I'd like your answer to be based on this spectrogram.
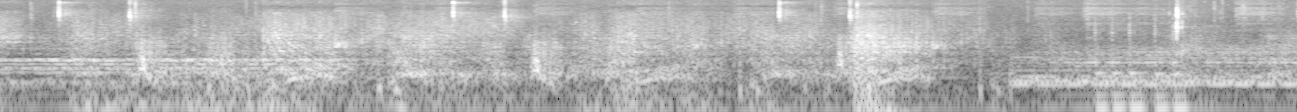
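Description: Cleric's final weapon in Hexen tearing through a group of centaurs: dense, overlapping crashes and heavy thuds with swooshing bursts, loud and continuous, with a big impact near the end.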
